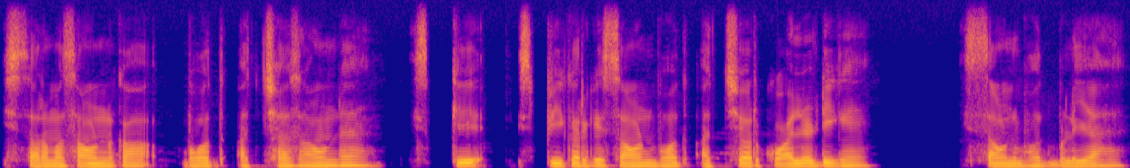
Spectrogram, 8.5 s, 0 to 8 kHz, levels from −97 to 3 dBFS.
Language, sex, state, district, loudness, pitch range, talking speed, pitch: Hindi, male, Uttar Pradesh, Jyotiba Phule Nagar, -16 LUFS, 125-135 Hz, 150 wpm, 130 Hz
